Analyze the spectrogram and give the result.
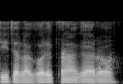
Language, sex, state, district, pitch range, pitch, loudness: Chakma, male, Tripura, Dhalai, 100-110 Hz, 105 Hz, -16 LUFS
